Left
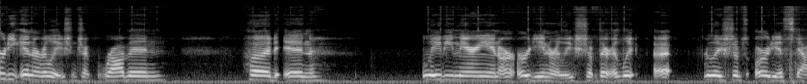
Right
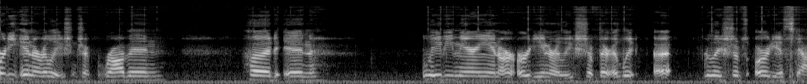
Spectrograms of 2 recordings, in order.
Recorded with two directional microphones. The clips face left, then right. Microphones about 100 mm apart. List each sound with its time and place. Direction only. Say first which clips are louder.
0.0 s speech: left 4 dB; 25° right (ahead or behind)
1.2 s speech: left 6 dB; 15° right (ahead or behind)
4.2 s speech: left 8 dB; 20° right (ahead or behind)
